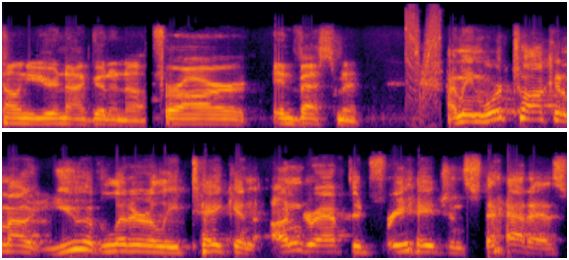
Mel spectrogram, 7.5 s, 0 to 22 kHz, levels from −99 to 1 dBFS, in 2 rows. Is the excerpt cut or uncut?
cut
